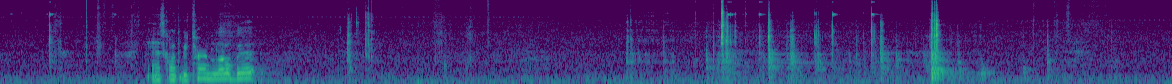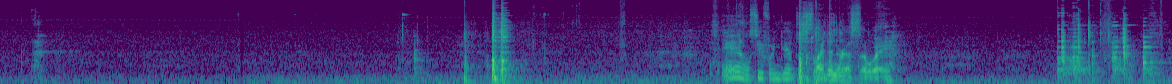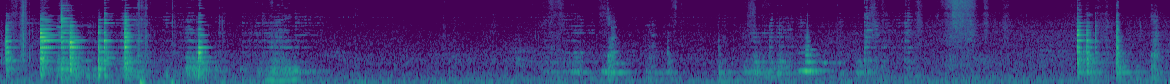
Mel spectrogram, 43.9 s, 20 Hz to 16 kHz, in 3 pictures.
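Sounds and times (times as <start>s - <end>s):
metal clanking on metal: 7.8s - 13.3s, 19.6s - 21.6s, 23.6s - 25.8s, 27.9s - 34.0s, 35.7s - 41.7s, 42.5s - 43.9s
steel parts clinking: 7.8s - 13.3s, 19.6s - 21.8s, 23.6s - 25.8s, 27.9s - 34.0s, 35.6s - 43.9s.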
